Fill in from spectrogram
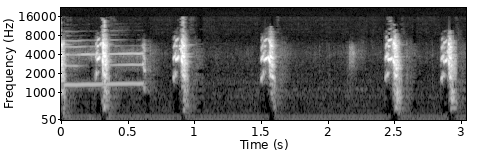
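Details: Male peregrine falcon at a nest in Reda, Poland, 31 March 2022, calling to its mate before flying off: five or six harsh, grating notes about every half second, with a faint steady whistle-like tone at the start.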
